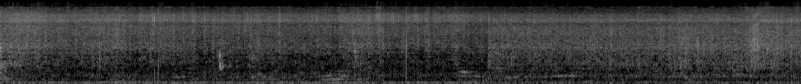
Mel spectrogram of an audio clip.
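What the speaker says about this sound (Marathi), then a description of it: "त्यानंतर कांदा चांगला फ्राय करून घेऊया।" Onion frying in hot oil for a mutton curry sizzles in a steady, bright, continuous hiss with faint stirring noises, close and constant throughout.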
